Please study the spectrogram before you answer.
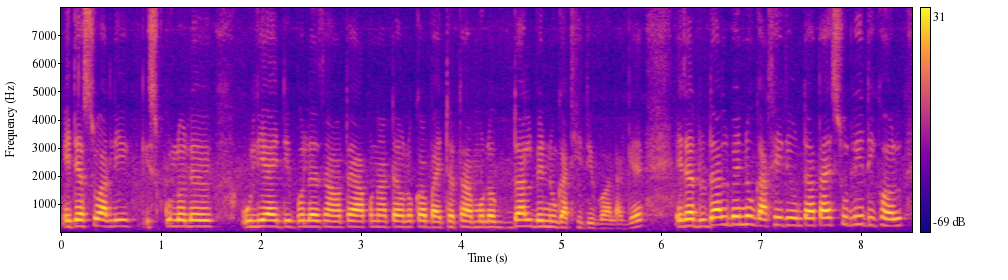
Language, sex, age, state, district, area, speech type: Assamese, female, 60+, Assam, Darrang, rural, spontaneous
